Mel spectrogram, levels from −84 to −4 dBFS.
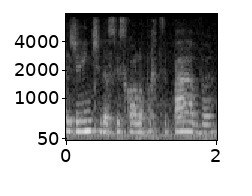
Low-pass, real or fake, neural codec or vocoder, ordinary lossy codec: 7.2 kHz; real; none; MP3, 48 kbps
